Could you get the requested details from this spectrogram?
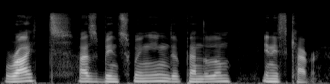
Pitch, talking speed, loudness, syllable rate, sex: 135 Hz, 165 wpm, -23 LUFS, 4.7 syllables/s, male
